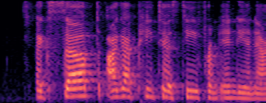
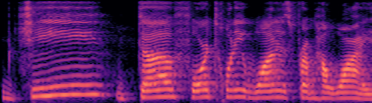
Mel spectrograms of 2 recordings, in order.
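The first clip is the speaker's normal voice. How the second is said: normal talking voice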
